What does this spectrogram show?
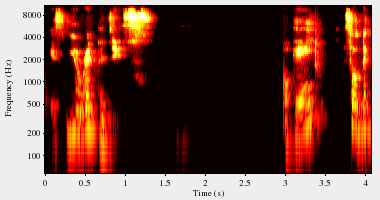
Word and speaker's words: Euripides: first syllable sophocless and euripides i used to pronounce this europeans but the correct pronunciation is euripides okay so the correct answer here is homer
